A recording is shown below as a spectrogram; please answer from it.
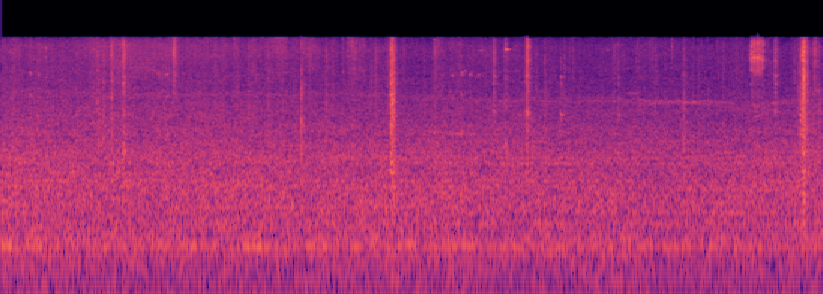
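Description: Steady road and engine noise inside a moving vehicle, with a faint low hum and a few light clicks, the sharpest about four seconds in.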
